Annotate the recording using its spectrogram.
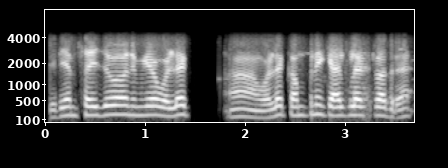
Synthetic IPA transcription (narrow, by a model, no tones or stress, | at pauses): ʋiɖijɐmsɐjd͡ʒonimɐɡeɔɭːeː | aːɔɭːeːkɐmpɐnik̬aːlk̬uleːʈɾaːd̪ɾe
